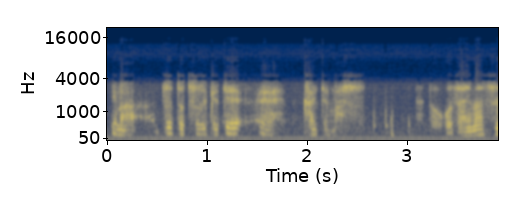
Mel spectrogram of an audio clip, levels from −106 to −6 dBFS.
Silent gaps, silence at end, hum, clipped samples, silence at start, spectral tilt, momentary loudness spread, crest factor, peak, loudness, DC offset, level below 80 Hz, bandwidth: none; 0 s; none; under 0.1%; 0.05 s; -6 dB/octave; 16 LU; 18 dB; -10 dBFS; -28 LUFS; under 0.1%; -58 dBFS; 11.5 kHz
